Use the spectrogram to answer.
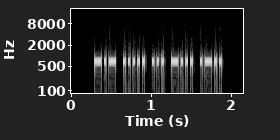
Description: Morse code, heard as a keyed tone, about 37 wpm, 700 Hz. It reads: K5SBL
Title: USA Call Signs - 5 Characters - Repeated 2x - 40wpm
